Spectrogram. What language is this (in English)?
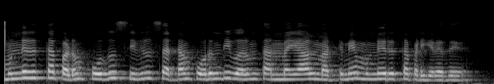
Tamil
